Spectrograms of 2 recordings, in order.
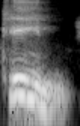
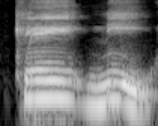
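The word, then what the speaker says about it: Kleene: pronunciation of this name it's definitely not clean it's clay knee as if your knee is made of clay a lot of people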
